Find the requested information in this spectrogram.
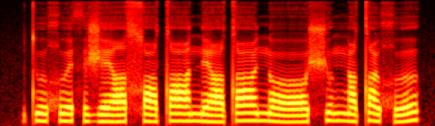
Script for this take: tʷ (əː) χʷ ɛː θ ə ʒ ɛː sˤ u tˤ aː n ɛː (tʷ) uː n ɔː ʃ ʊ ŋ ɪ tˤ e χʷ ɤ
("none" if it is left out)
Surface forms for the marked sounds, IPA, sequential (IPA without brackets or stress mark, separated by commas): əː, tˤ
